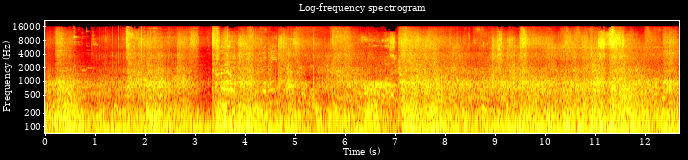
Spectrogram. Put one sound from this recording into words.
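Game battle effects clash, crackle and whoosh as spells hit.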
